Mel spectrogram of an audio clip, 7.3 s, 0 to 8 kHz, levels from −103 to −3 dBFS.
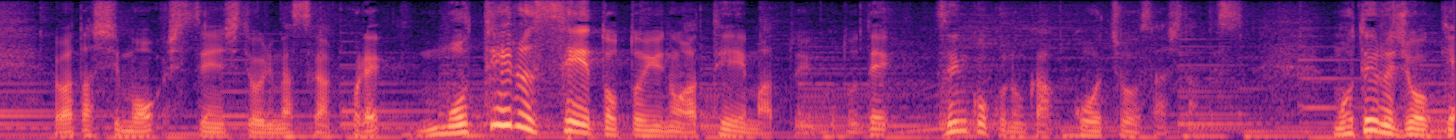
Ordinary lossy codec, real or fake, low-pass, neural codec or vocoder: none; real; none; none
